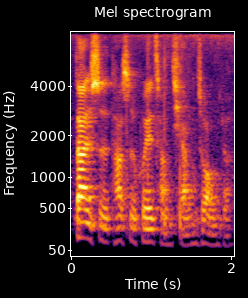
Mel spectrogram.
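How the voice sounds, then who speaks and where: A man's voice: mid-range voice, expressive, normal speed, slight background noise. An older man, a monk from Taiwan with a Taiwanese Mandarin accent, teaching an English vocabulary class and repeating words for students. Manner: repeats words to drill pronunciation, coaxing the class.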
